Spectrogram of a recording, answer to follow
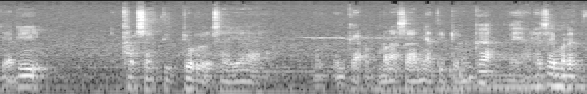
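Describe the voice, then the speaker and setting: An older man telling a story in casual spoken style, animated and rising to loud bursts at tense moments, with a gravelly voice. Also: very deep voice, moderate pace, background noise. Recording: roomy room with clear background ambience.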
